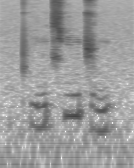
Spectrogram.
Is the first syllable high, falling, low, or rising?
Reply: rising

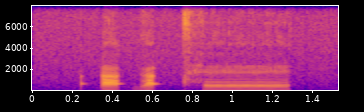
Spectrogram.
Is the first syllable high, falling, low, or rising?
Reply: high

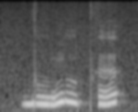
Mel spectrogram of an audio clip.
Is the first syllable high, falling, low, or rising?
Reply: low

